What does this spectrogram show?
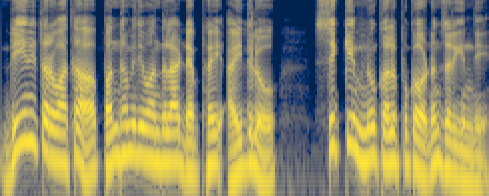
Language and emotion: Telugu, neutral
